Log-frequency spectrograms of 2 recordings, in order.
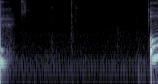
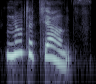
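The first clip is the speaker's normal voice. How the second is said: laughing; 12 semitones higher, much slower than usual. Real, not acted. Emphatic refusal, laughing.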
